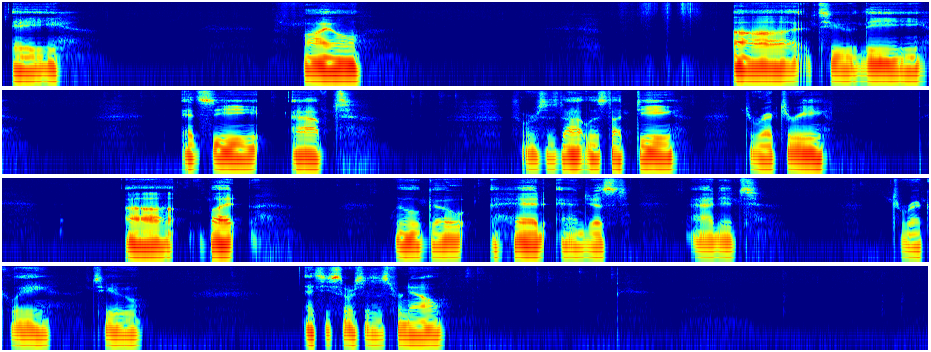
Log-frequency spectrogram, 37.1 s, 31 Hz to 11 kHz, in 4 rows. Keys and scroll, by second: 0.0-0.2 typing, 2.1-3.0 typing, 7.4-8.7 typing, 9.8-17.5 typing, 19.6-37.0 typing.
